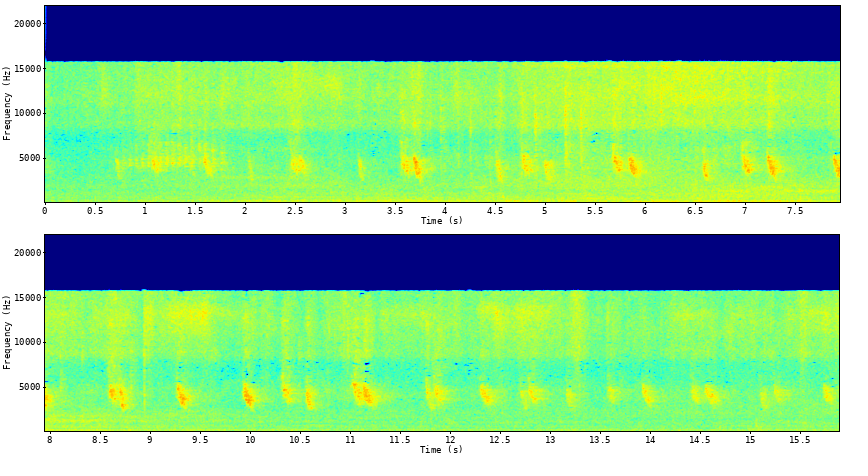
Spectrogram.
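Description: A small bird chirping over and over, about two short chirps a second. Under it is low street traffic rumble that swells and fades as a vehicle passes about halfway through.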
